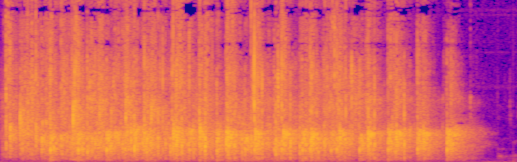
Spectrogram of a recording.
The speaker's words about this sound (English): All right, so panelists, thank you so much for joining us today. If we can give them a round of applause.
